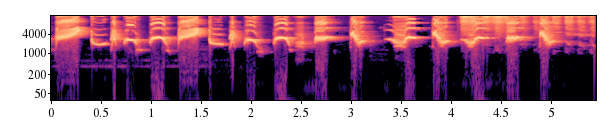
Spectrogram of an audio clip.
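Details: Asian pied starling in vigorous full song used to get other starlings to respond: quick succession of sharp, looping whistled notes and harsh chips, about three per second, with a few rasping bursts.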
